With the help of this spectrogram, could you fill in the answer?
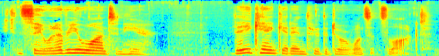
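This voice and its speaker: A woman's voice: mid-range voice, a little fast, mellow, natural voice. A woman playing a jaded, defiant survivor among monsters in a naturalistic audio drama, speaking in a wry, blunt, dismissive way.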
